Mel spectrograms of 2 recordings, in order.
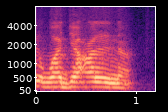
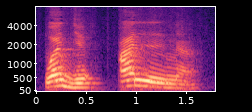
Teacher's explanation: Qalqalah sebenarnya di sini. Bukan jim baris atas tetapi jim baris mati.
